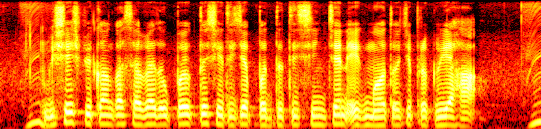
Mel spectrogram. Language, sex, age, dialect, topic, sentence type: Marathi, female, 41-45, Southern Konkan, agriculture, statement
